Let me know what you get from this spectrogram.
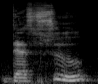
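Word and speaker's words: です: looks like it's pronounced des. And just like this last one, uh, that is silent. The final u sound is silent.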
